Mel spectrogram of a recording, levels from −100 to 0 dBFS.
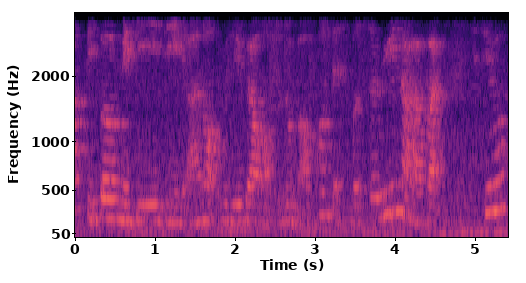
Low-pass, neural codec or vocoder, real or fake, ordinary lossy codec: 3.6 kHz; none; real; none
